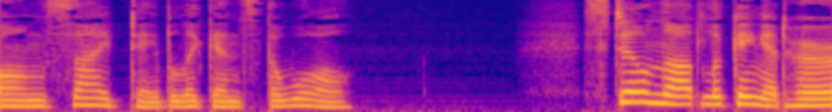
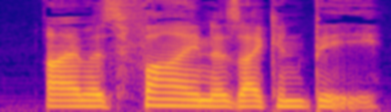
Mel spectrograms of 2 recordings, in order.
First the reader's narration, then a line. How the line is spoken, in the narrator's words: he said flatly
